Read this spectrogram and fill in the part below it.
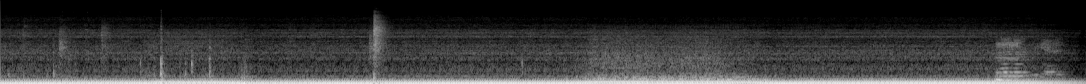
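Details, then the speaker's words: Honda Civic EJ9 after a spare gearbox swap: in reverse, a loud steady low droning growl with a rough beat, as if the gears are grinding, while the wheels spin; the release bearing is also noisy. Cause not confirmed. "Reverse is making one of the most horrendous sounds I've ever heard."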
